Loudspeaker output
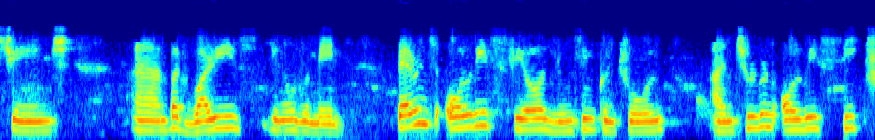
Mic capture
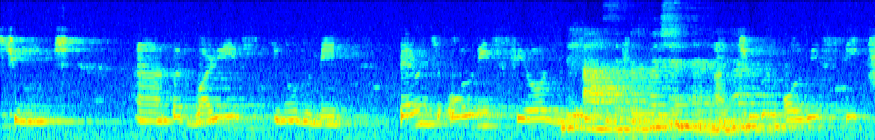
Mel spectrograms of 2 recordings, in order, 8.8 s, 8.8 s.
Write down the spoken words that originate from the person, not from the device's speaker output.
They ask simple questions and need help.

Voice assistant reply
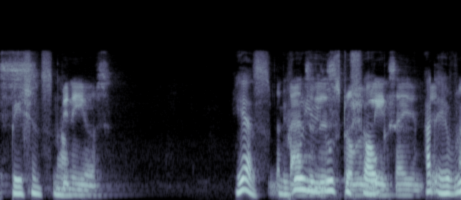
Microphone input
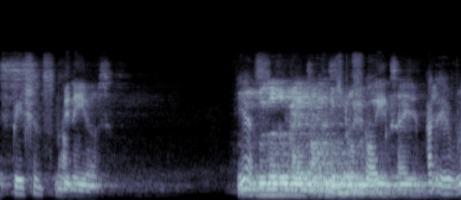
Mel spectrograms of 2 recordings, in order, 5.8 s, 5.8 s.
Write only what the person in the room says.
Hmm, because we are comfortable

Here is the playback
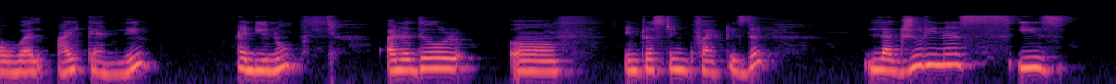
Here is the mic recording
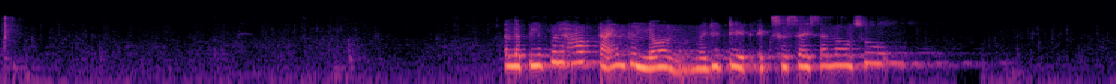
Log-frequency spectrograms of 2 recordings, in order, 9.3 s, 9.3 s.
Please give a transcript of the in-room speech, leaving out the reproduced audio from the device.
and the people have time to learn meditate exercise and also

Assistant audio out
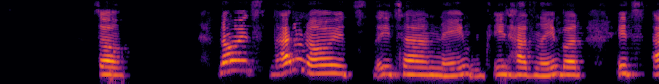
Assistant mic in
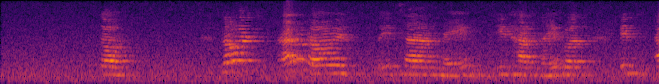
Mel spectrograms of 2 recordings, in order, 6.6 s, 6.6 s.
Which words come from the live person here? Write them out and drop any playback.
none

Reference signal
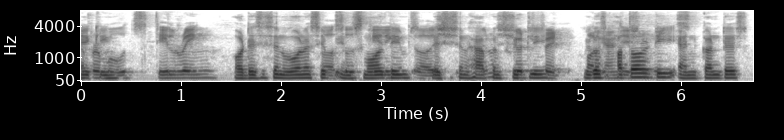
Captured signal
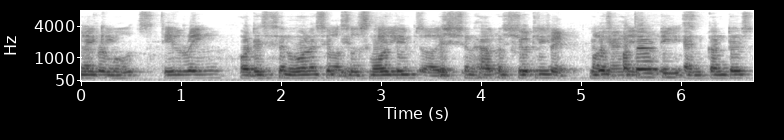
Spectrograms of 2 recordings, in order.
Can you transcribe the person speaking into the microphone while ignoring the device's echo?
none

